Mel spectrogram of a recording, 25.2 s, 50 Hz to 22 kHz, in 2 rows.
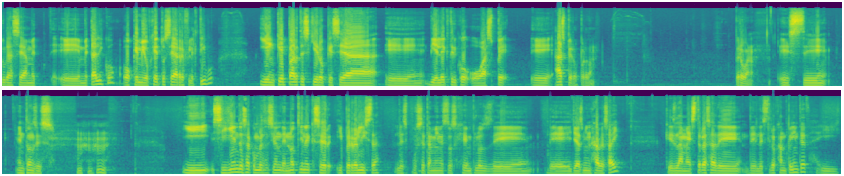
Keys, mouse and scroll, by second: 1.0-1.3 scroll down 1, 3.4-10.3 scroll up 2, 10.3 click, 11.3 middle click, 11.3 scroll up 1, 11.4 scroll down 1, 11.9 scroll up 1, 12.4 middle click, 13.0 middle click, 14.0 click, 15.0 scroll down 1, 15.1-15.9 scroll up 1, 15.9 click, 16.0 scroll down 1, 17.2 click, 18.1-20.6 scroll up 12, 21.2-22.1 scroll up 5, 22.1 scroll down 1, 22.5 scroll up 2, 22.6 scroll down 1, 23.6 middle click, 23.7 middle click, 25.1 click.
